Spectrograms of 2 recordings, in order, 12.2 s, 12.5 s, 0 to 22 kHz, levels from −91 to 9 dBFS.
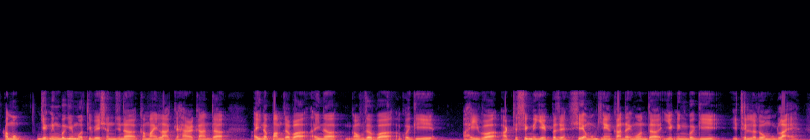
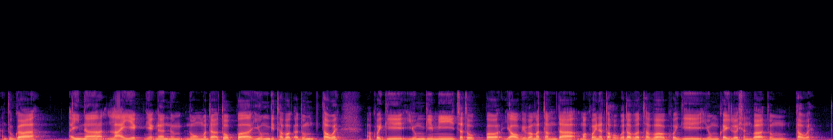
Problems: background sounds at intervals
